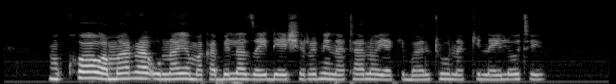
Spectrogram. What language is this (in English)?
Swahili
